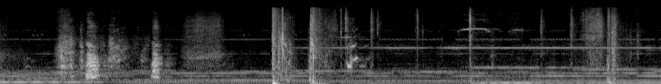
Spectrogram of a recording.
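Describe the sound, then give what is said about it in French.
Dogs bark in short, scattered bursts, some sharp, others fainter, with a few dull thuds mixed in over a low steady hum. “26 chiens. Je me souviens de chacun d'entre eux.”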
